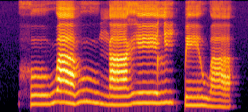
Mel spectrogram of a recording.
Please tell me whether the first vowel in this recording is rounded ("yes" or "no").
yes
